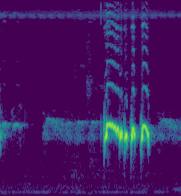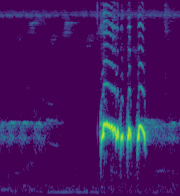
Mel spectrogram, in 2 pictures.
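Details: Two loud bursts from a local zebra dove in breeding mood, each a rising coo breaking into rapid rolling notes, while another bird keeps up a soft continuous trilling coo in the background.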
